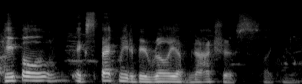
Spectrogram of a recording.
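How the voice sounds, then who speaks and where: With lively intonation and big swings in loudness, a somewhat breathy, medium-pitched man speaks at a fairly quick pace. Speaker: podcast guest, author.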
